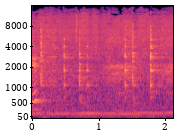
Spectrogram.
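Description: An oiled tissue being wiped around the inside of a non-stick frying pan: a string of short rubbing and scraping sounds over a steady low hum.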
